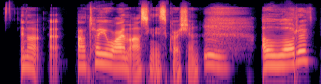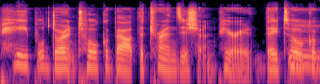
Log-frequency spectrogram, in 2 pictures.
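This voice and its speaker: Recorded with a dry, close sound with no echo, a woman with a plain, everyday voice talks at a fairly quick pace, using a fairly low pitch and ordinary pitch variation. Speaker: podcast host. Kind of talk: podcast interview questions.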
